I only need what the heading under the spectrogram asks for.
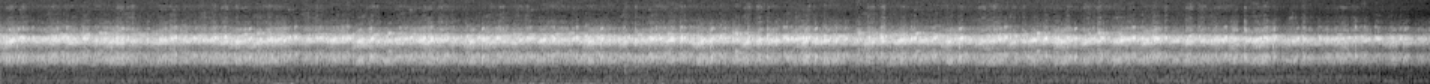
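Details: Tree frogs calling in a dense, unbroken chorus, a steady high buzzing trill that holds at an even level for the whole stretch with no pauses and no other sounds.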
